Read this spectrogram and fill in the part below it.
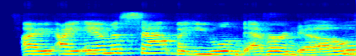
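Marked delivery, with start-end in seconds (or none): none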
